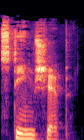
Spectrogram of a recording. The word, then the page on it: steamship: American English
